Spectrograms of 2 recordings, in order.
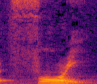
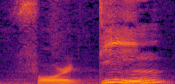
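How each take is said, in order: First: "forty" said as FOR-ty, falling; stress at the start. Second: Put-on "fourteen" said as four-TEEN, rising at the end; "fourteen" with a rising last syllable; stress at the end. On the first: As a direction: let "forty" drop after "for". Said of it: "it's decreasing the tone of voice". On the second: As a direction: let "fourteen" climb on "teen". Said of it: "rise of the voice here". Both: Shown as a demonstration.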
